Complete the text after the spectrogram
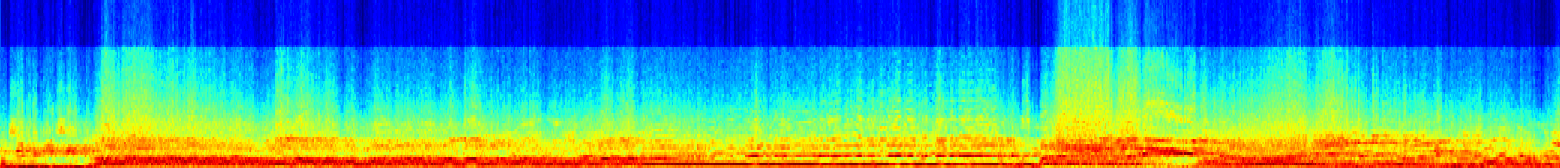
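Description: A crowd of men shouts and cheers.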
